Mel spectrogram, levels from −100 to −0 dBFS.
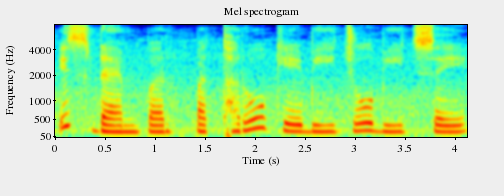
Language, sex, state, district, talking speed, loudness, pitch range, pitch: Hindi, female, Madhya Pradesh, Katni, 115 wpm, -17 LUFS, 170-200 Hz, 180 Hz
